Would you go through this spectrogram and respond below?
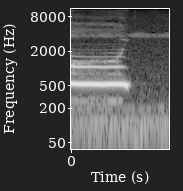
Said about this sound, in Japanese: スズムシうるさいね。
